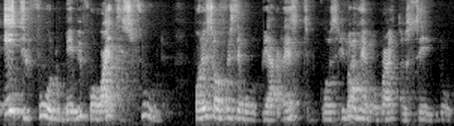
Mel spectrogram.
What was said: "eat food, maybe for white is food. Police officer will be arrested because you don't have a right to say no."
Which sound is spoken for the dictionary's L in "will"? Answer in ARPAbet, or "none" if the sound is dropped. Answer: W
